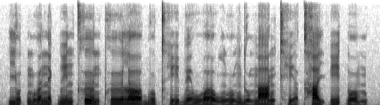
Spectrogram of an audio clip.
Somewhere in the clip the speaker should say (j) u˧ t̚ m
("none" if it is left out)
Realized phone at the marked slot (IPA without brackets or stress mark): j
